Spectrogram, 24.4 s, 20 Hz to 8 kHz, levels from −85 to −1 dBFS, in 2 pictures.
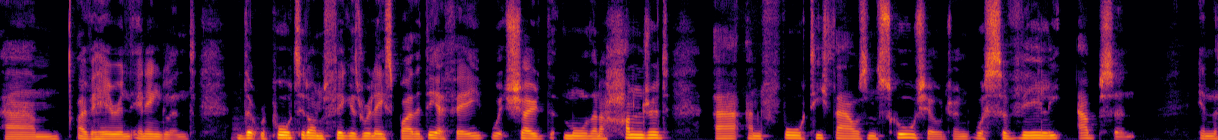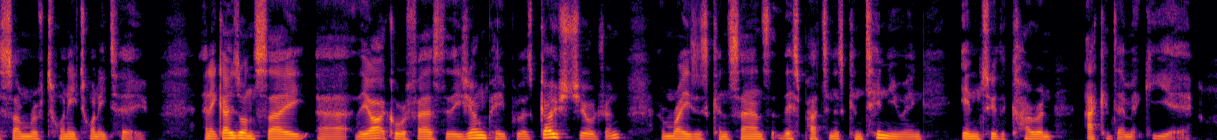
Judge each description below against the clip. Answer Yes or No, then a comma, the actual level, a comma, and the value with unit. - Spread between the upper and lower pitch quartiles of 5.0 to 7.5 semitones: No, average, 3.0 semitones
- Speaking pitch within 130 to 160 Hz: Yes, low, 135 Hz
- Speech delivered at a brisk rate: No, average, 150 wpm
